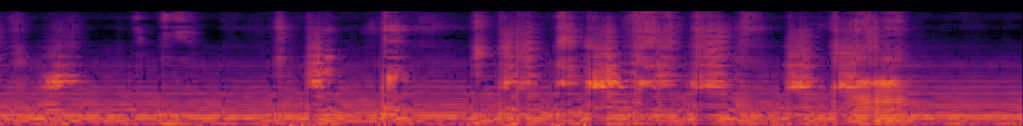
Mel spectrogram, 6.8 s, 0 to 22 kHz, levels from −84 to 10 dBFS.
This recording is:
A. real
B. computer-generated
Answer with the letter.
B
